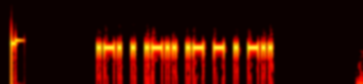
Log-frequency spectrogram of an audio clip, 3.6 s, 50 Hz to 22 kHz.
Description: Morse code, heard as a keyed tone, about 36 wpm, 700 Hz. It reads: RELATED
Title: Sentences from Top 1000 Words - Review Part 5 - New Word Drill - 35wpm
